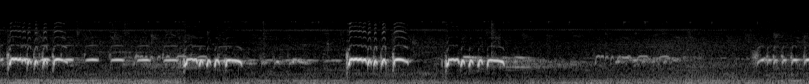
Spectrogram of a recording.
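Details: A loud local zebra dove sings as a lure meant to make other doves respond at once. Rippling, stuttering coo phrases come in bursts about every second or two, with softer trailing coos fading out between them.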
